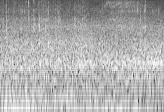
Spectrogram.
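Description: Low, steady hum of a motor vehicle engine over general street noise, the hum fading away about one and a half seconds in.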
